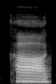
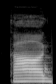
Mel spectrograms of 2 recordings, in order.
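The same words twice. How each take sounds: First: The consonant is Korean-style, sounding close to k. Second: The consonant is a soft, voiced g. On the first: The speaker calls it wrong. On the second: The speaker calls it right.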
